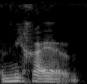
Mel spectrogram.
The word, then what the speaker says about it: Michael: Now, the Archangel Michael, his name is pronounced in Hebrew is Michael. And you'll notice that a lot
